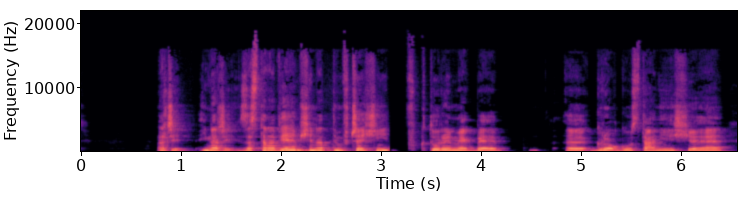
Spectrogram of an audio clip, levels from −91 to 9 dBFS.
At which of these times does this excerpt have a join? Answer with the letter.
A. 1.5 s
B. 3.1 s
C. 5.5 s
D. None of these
B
